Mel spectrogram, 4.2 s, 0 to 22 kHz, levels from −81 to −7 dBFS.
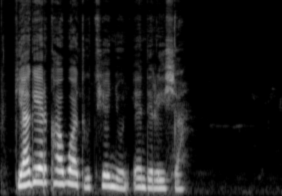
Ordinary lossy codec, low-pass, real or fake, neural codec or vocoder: none; none; real; none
